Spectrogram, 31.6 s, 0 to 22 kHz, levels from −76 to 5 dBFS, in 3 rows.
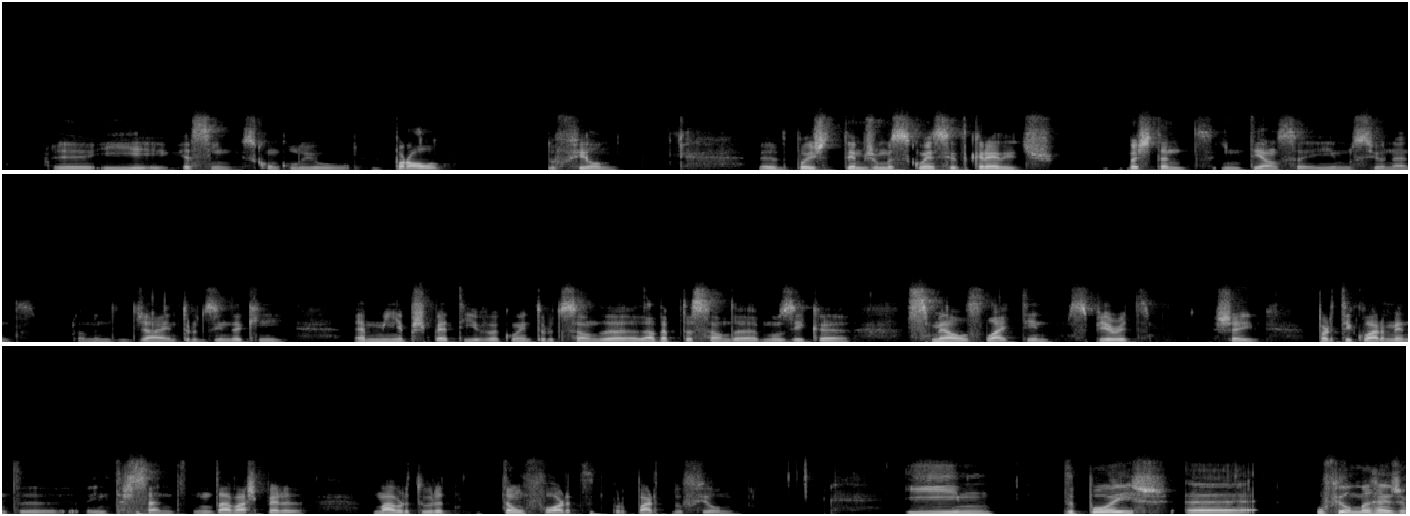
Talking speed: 110 wpm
